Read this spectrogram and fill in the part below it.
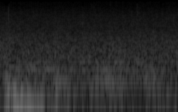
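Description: Steady rain falls across the wasteland in Fallout: Tale of Two Wastelands, a dense hiss of drops on surfaces with a low rumble at the start, heard alone with no voices.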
